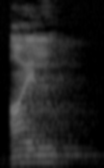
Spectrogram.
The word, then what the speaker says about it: isle: आयल इसका एस साइलेंट होता है, इसलिए आयल पढ़ेंगे।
